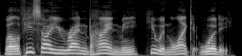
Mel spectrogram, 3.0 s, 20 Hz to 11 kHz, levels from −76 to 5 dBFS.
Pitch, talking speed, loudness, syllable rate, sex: 165 Hz, 275 wpm, -16 LUFS, 5.7 syllables/s, male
